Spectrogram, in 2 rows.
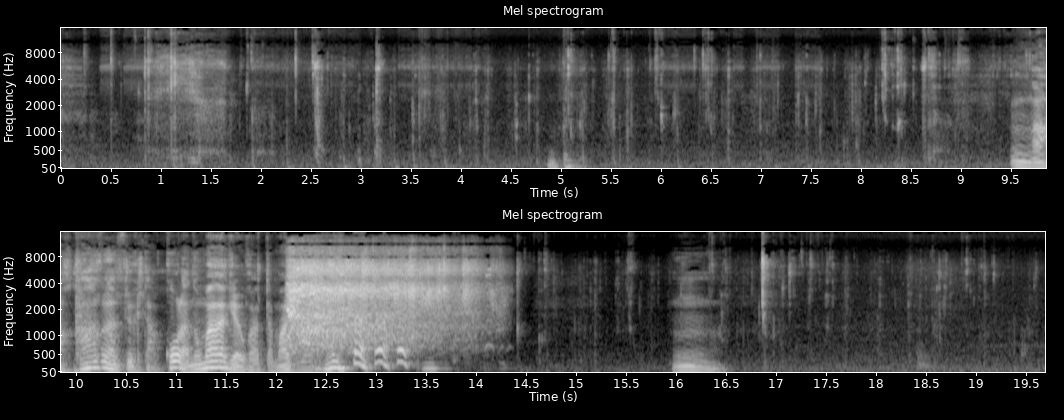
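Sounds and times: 
person biting, crunching and chewing spicy food: 0.0 - 10.2, 14.4 - 19.6
speech: 9.5 - 13.8
laughter: 12.1 - 14.3.

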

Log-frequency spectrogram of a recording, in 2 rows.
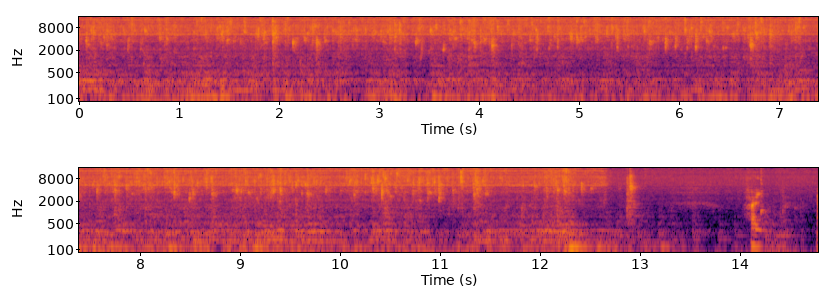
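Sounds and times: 
tap water running into a sink while potatoes are washed: 0.0 - 13.7
speech: 14.1 - 14.3.

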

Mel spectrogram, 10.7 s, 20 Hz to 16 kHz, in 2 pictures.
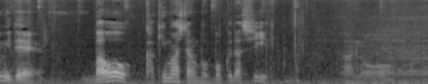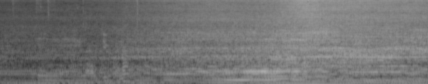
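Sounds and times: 
speech: 0.0 - 3.5, 4.3 - 5.0, 5.8 - 7.2
motorcycle passing by with revving engine: 4.5 - 10.6.

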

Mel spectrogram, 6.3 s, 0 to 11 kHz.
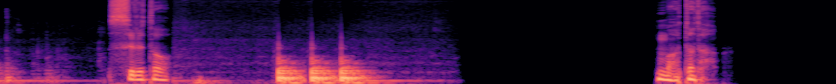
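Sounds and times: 
speech: 0.8 - 1.5, 5.0 - 5.5
knocking on a wooden bedroom door: 2.1 - 3.0.

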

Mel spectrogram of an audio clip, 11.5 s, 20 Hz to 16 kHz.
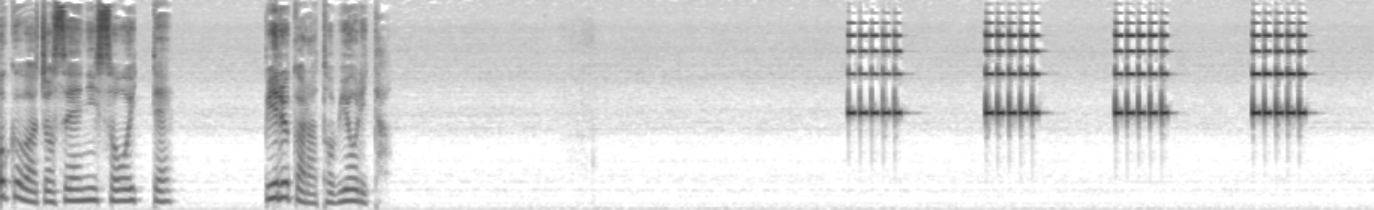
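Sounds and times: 
speech: 0.0 - 1.5, 2.2 - 3.3
alarm clock beeping with rapid electronic tones: 7.1 - 7.6, 8.2 - 9.8, 10.4 - 11.0.

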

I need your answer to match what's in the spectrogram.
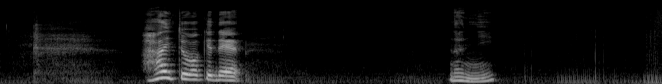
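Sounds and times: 
speech: 1.5 - 2.6, 4.5 - 5.0
cat purring: 2.5 - 6.6.

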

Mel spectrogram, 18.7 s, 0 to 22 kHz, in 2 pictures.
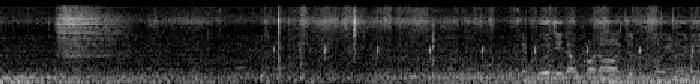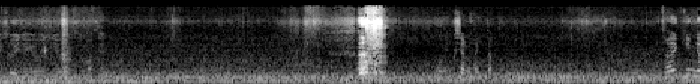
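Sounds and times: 
steady low rumble: 0.0 - 18.6
speech: 7.3 - 10.4, 15.4 - 16.4, 18.2 - 18.6
single sharp sneeze: 13.9 - 14.6.

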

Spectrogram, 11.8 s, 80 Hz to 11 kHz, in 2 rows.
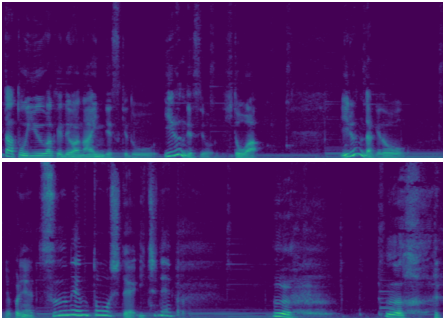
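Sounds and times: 
speech: 0.0 - 3.5, 4.5 - 8.4, 9.5 - 10.0, 11.0 - 11.7
man yawning into a breathy groan: 9.5 - 10.3.

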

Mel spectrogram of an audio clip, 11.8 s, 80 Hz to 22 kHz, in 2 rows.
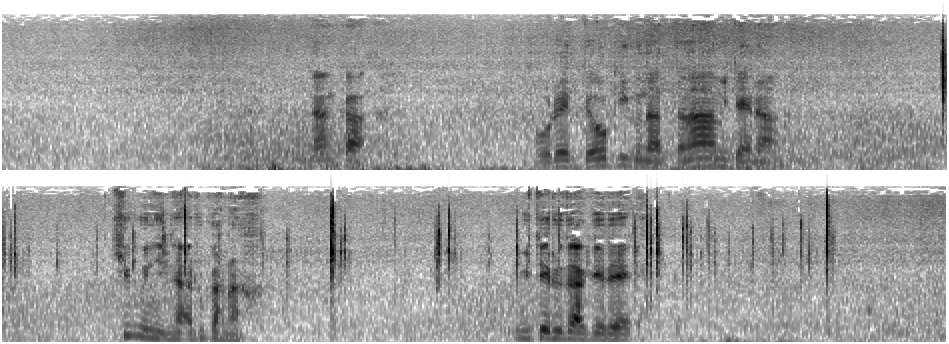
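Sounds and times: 
gusty wind buffeting the microphone: 1.0 - 11.7
speech: 2.0 - 2.5, 3.3 - 5.0, 6.6 - 7.6, 9.1 - 10.0
ocean waves breaking on shore: 4.0 - 11.7.

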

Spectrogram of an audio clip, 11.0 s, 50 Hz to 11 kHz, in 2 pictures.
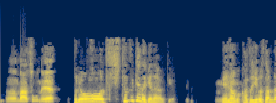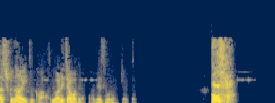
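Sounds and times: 
speech: 0.1 - 3.6, 4.3 - 8.3, 9.8 - 10.3
single loud sharp sneeze: 9.8 - 10.2.

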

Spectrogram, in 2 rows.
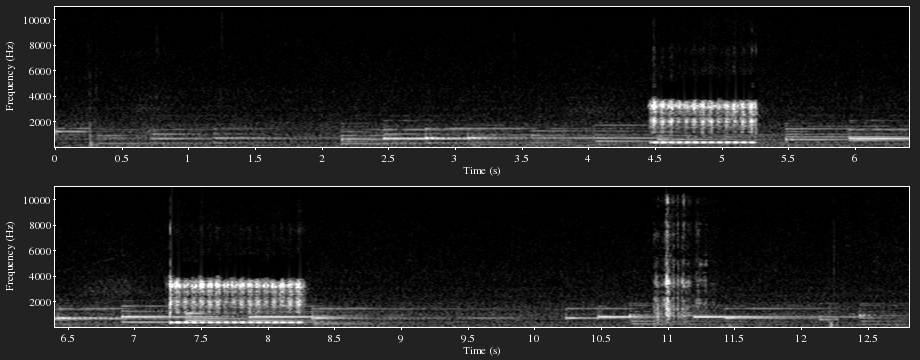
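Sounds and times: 
soft music: 0.0 - 12.8
landline telephone ringing in living room: 4.4 - 5.3, 7.2 - 8.4.

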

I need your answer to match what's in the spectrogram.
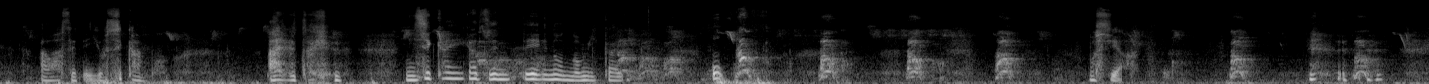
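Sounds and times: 
outdoor ambience hum: 0.0 - 14.2
speech: 0.4 - 2.0, 2.6 - 8.4, 10.9 - 11.4
dog barking behind a fence: 6.2 - 10.3, 12.3 - 12.6, 13.6 - 13.8.

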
